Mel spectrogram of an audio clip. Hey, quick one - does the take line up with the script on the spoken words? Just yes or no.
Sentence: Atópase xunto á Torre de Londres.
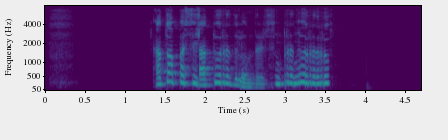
no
